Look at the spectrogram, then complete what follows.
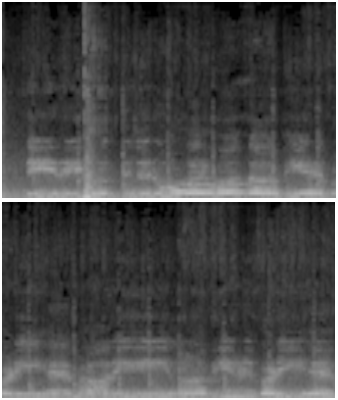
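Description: Women singing a Hindu devotional hymn to Durga together in a chanting melody, with one sharp tap about a second in.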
